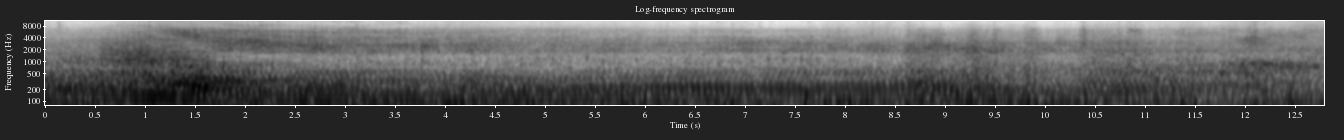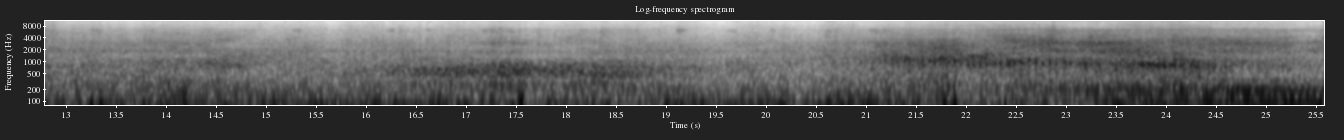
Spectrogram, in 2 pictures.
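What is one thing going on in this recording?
Wind buffets loudly and rumbles throughout.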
